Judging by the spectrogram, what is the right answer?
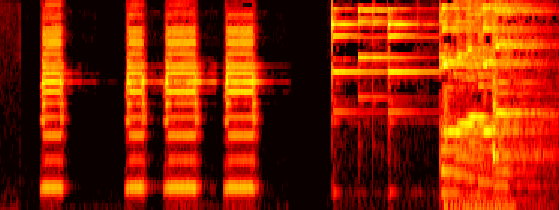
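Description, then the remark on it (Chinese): Taxi horns honk four times in quick succession, loud, followed by a bright jingling chime and a rush of busy road traffic noise as three taxis drive by. No one speaks. “三辆计程车。”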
